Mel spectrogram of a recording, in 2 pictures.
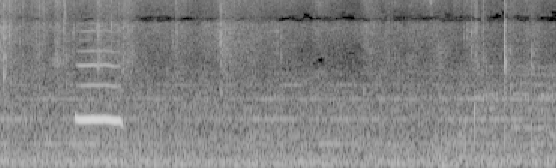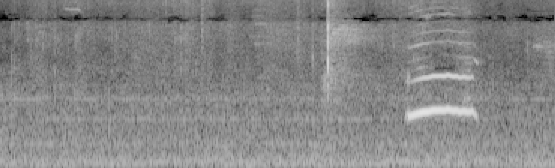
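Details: Baby macaque with no mother to protect him, bullied until seriously injured. Two short, clear, tonal calls with arched pitch, one near the start and one near the end, over steady low background hum and scattered faint clicks.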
